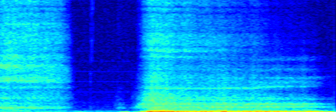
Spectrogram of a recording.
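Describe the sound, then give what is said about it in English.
A long drag on a strawberry vape: a steady, airy hiss of inhaling, a short pause, then a louder, breathy exhale with a low, rushing rumble that continues to the end. “He puts his vape to his mouth and takes a long, frustrated drag.”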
